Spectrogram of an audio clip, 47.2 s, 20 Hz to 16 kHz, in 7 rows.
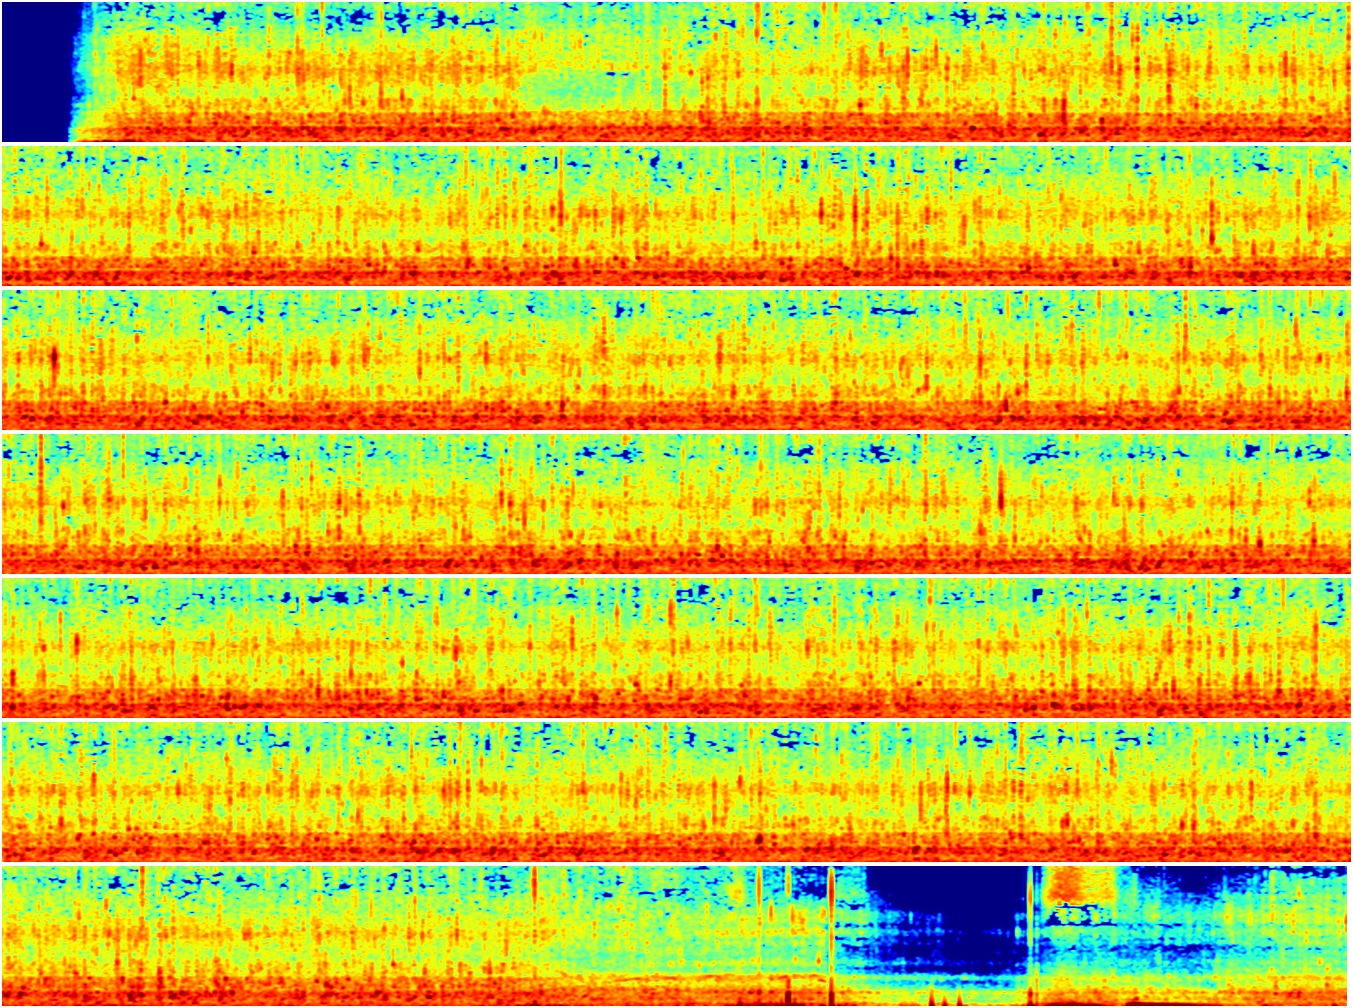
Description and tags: Wasser-Kleiner Bach4
Small stream flowing in the forrest
flowing, stream, water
